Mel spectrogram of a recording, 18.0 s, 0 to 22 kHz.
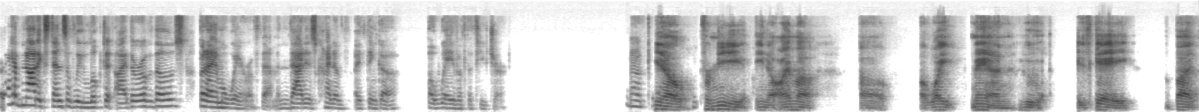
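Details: Aphasia in a man, caused by a stroke 21 years ago; initially could not speak, then spoke one word for a year, gradually improving, with some ongoing speaking difficulties.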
